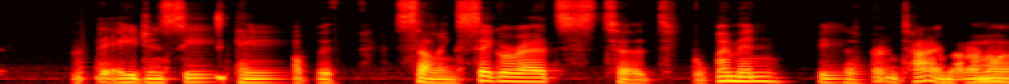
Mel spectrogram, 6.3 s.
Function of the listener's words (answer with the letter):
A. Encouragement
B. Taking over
A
